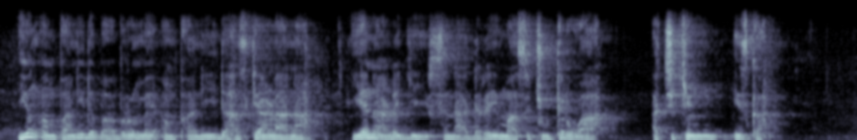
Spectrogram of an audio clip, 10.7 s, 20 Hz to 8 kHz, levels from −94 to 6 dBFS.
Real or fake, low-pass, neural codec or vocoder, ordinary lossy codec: fake; 7.2 kHz; vocoder, 22.05 kHz, 80 mel bands, Vocos; none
